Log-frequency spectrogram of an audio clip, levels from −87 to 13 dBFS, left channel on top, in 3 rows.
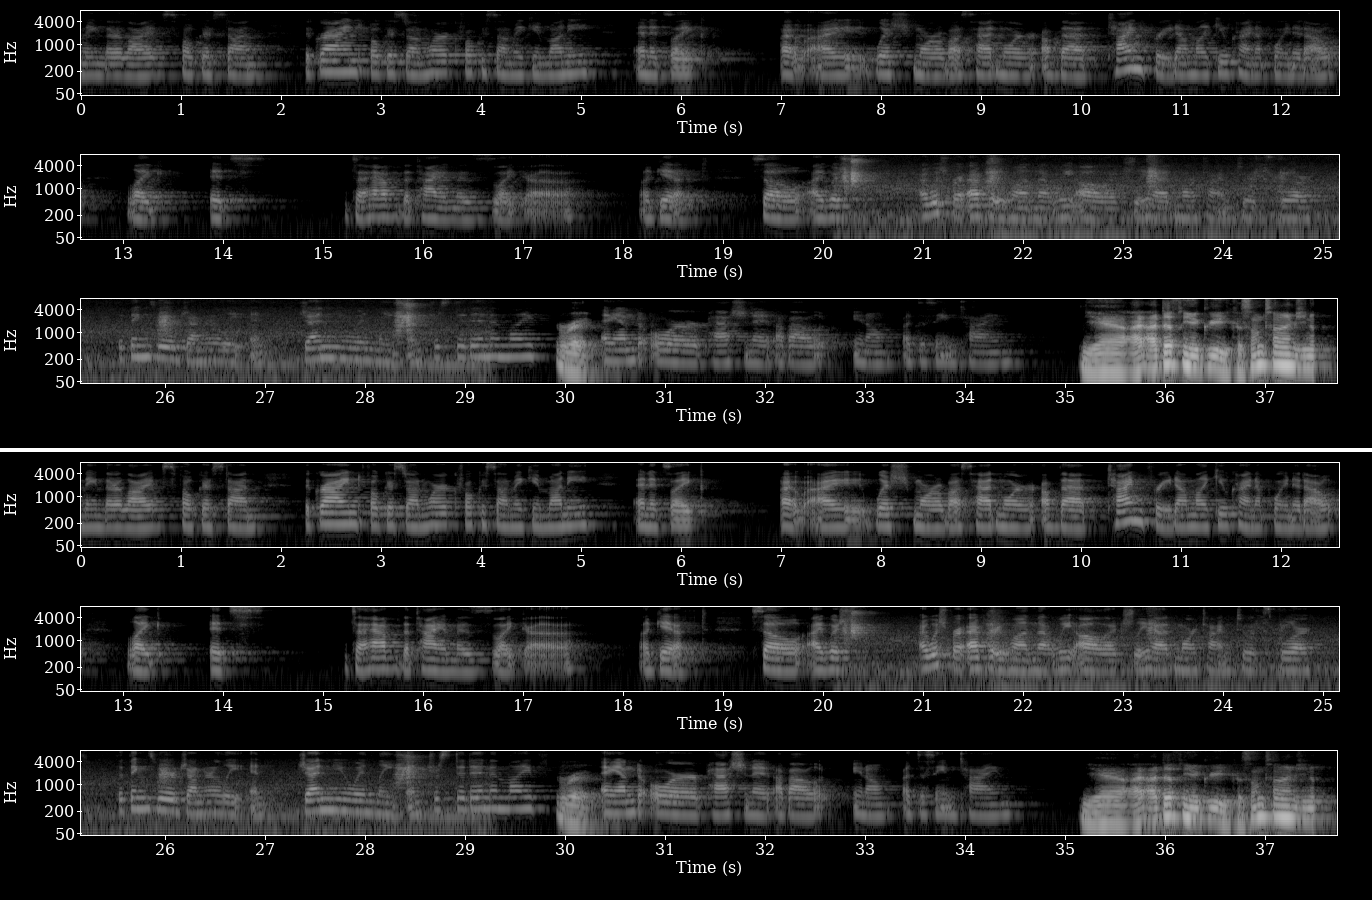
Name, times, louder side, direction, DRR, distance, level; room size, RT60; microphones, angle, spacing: voice 1, 0.0-1.8 2.3-5.1 5.6-6.1 7.0-12.5 13.1-13.3 13.9-14.4 15.3-17.5 18.2-18.6 19.3-20.3 21.0-24.9 25.5-27.0 27.3-29.7 30.4-32.6 32.9-34.5, right 4 dB, 50° right, 1.2 m, -40 dB
sound 1, 20.1-29.3, left 3 dB, 20° left, 0.8 m, -46 dB
voice 2, 29.9-30.3 35.2-37.5, left 4 dB, 75° left, 0.6 m, -25 dB
29.0 x 17.5 x 2.5 m
head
